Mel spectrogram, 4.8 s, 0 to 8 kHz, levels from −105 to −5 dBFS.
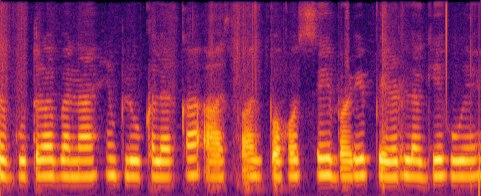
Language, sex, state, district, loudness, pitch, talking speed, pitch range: Hindi, female, Haryana, Charkhi Dadri, -18 LUFS, 205 Hz, 185 wpm, 195-210 Hz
